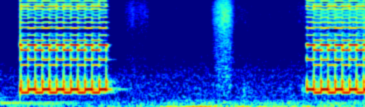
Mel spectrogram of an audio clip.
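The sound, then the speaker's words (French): A telephone rings twice, a bright, buzzing electronic trill with a pause between bursts, clear over a quiet room hum. “Bonjour, je suis bien au téléphone avec la Qingyang Law Firms.”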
